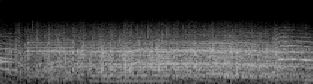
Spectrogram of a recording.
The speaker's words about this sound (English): A year later, fans in Oskaloosa showed their respect by cheering and honking their horns.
